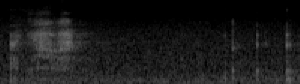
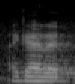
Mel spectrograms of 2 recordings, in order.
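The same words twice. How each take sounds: First: Very slow, barely audible whisper. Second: Softer, trailing down; hushed realization. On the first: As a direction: let it fade into a drawn-out whisper. Repeats realization as a whisper. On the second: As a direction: say it softly, fading away. Repeats realization, fading away. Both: Acted.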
